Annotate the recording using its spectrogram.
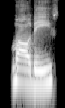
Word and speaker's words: Maldives: Maldives.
